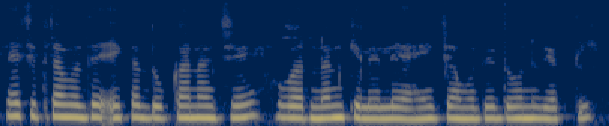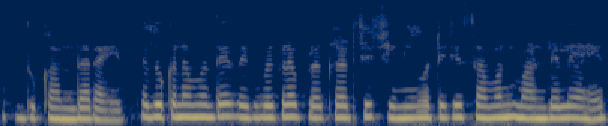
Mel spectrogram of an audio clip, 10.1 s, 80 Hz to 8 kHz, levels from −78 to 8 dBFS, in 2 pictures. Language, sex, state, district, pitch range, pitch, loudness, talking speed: Marathi, female, Maharashtra, Nagpur, 215-235 Hz, 225 Hz, -24 LUFS, 120 wpm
